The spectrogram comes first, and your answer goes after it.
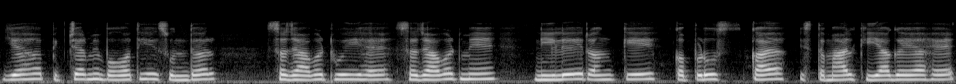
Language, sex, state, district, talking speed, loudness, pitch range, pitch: Hindi, female, Bihar, Vaishali, 125 wpm, -14 LUFS, 215-240 Hz, 220 Hz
